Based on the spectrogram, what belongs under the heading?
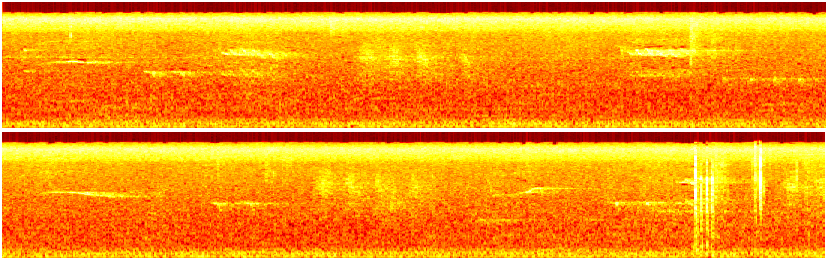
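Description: Forest ambience: short whistled bird calls, some sliding down in pitch, come every second or two over a steady high hiss. A few sharp clicks stand out near the end.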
